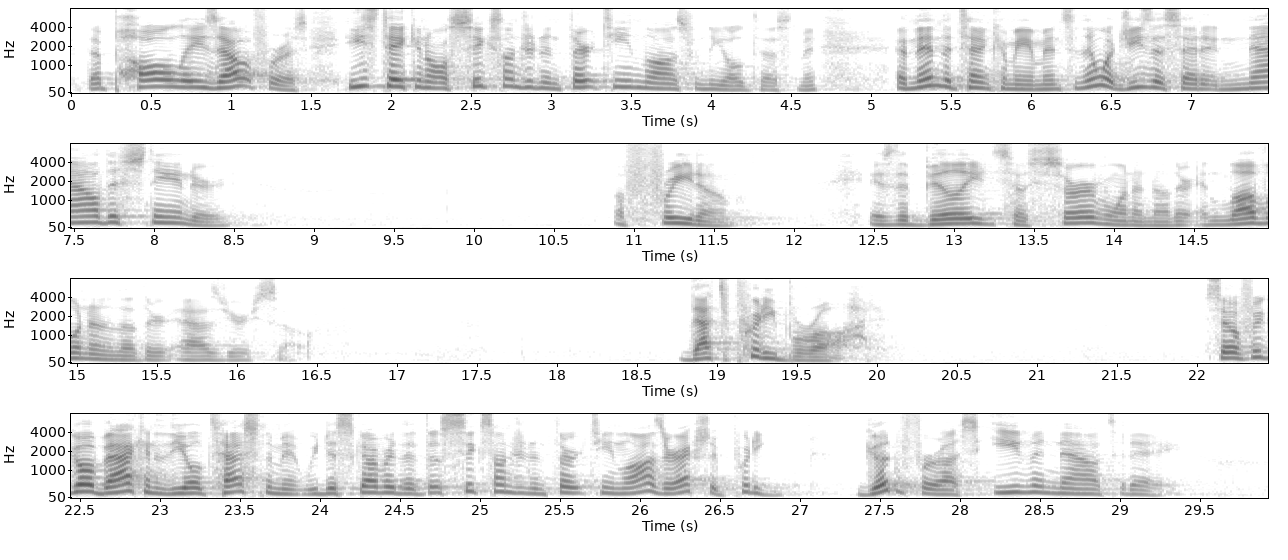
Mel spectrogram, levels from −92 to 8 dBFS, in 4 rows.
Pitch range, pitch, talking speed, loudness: 145-215 Hz, 180 Hz, 140 wpm, -44 LUFS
